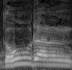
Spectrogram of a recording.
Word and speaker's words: know: 그래서 우리가 대표적으로 잘 아는 단어가 know라는 단어도 알잖아요. 내가 누구를 안다 할 때 I know you. 그 know가 앞에 철자가 뭐가 있죠? 이상하죠, 그게. K가 필요 없잖아요.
